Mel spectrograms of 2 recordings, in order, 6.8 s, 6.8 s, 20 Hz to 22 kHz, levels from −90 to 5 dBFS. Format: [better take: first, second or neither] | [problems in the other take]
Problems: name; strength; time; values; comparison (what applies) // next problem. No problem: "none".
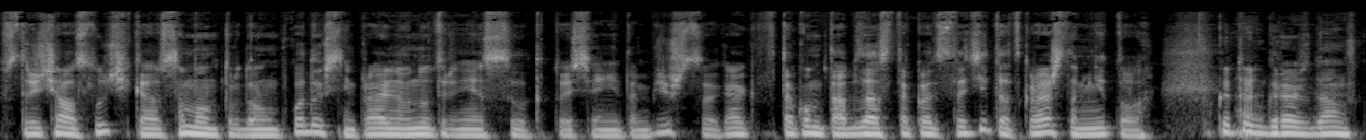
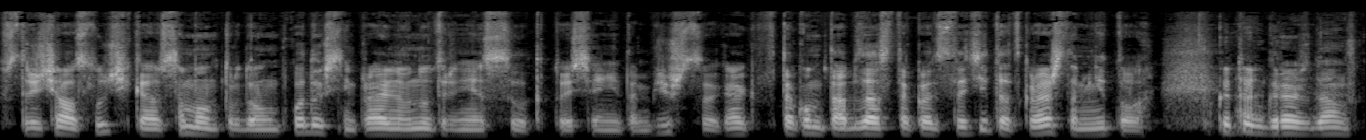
first | thin; very; fading below 350 Hz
